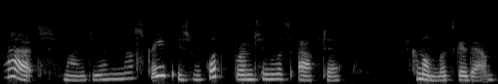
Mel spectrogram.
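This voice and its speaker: A woman playing a sharp, confident male detective in a radio play, crisp and brisk as he reasons through the clues. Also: a little high, lively intonation, highs cut off. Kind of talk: amateur radio play acting.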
